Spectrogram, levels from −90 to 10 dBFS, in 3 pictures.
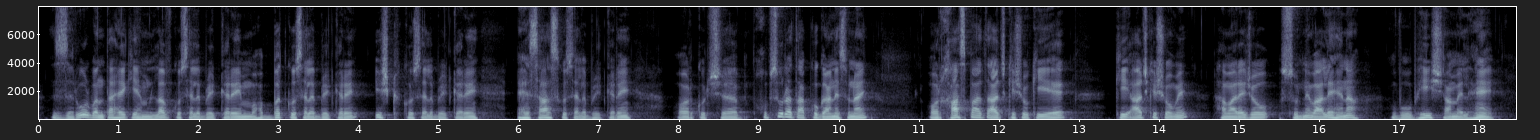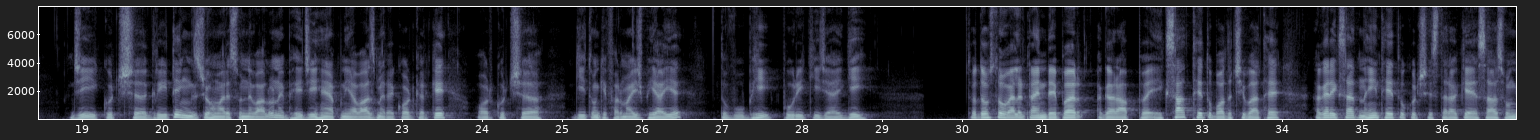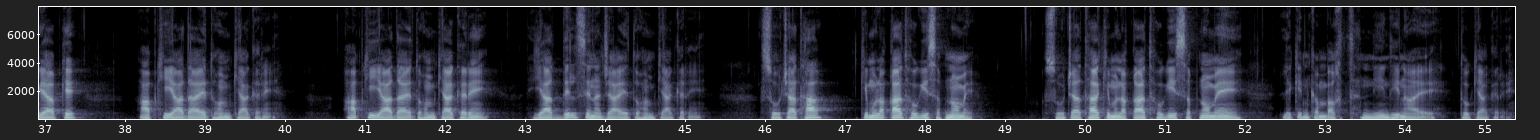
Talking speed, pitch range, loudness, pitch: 165 wpm, 105-125 Hz, -24 LUFS, 115 Hz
